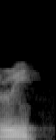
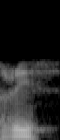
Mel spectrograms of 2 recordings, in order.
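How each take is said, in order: First: The final consonant is left silent. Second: The final consonant is pronounced. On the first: The speaker calls it right. "you pronounce it as re. You remove the last consonant" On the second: The speaker calls it wrong. "you don't pronounce it as rice"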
